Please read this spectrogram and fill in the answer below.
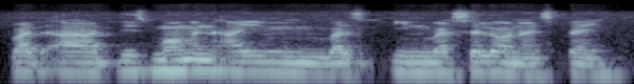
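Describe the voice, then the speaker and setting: A man's voice: mid-range voice, level tone, moderate pace, dull audio, a little hiss or hum. A man from Argentina introducing himself briefly to a group on a video call.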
